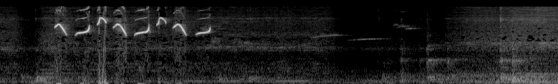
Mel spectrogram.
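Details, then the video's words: Cinereous tit (gelatik watu) singing steadily for a tutor recording: a quick burst of about seven bright, high, sharply inflected whistles in under two seconds, followed by faint thin whistles and low background noise. "MASTERAN BURUNG GELATIK WATU GACOR"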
